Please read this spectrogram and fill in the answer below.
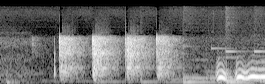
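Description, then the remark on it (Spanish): Four sharp hand claps made over the telephone to try to scare off an owl, in a steady, evenly spaced rhythm, fairly loud, followed by a short tonal, voice-like sound at the very end. “Pues unas palmadas.”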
